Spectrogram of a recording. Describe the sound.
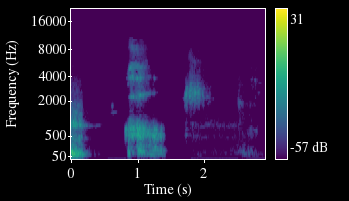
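A person imitates Darth Vader's raspy, mechanical respirator breathing: three loud breathy hisses in a slow inhale-exhale rhythm, with short pauses between them and no talking.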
